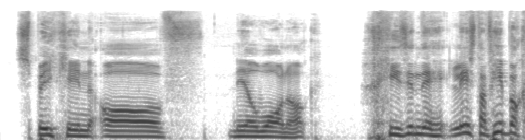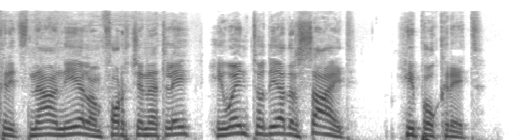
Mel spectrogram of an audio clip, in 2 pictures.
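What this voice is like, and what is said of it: Exaggerated offensive put-on accent. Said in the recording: “Your most offensive accent. ... My most racist voice possible. ... It's like having him in the room.”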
